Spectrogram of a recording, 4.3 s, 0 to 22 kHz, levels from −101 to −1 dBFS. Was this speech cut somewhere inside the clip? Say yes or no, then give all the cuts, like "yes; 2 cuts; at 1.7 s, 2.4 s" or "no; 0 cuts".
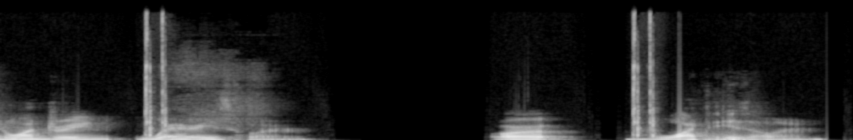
no; 0 cuts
